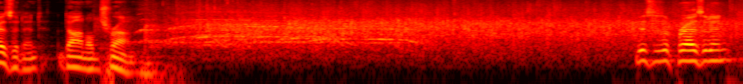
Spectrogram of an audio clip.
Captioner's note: applause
